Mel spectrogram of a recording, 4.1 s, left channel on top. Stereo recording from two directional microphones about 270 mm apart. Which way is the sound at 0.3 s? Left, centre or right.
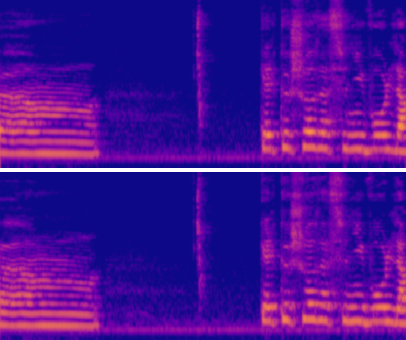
Right.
